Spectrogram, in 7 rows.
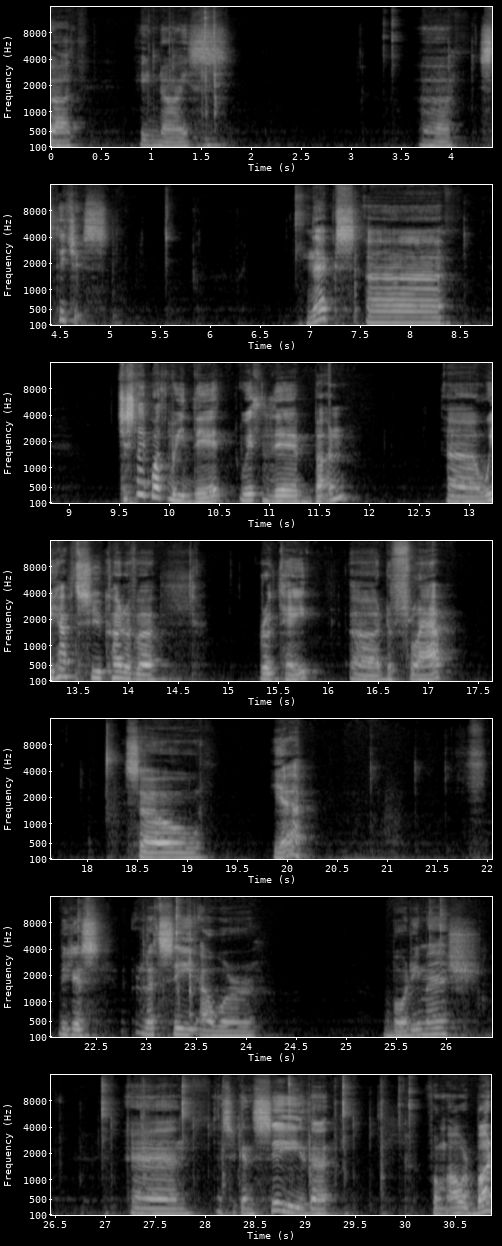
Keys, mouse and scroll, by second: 1.5 x, 3.9-6.9 middle drag, 7.0-10.6 shift+middle drag, 16.6-19.7 middle drag, 20.0-22.3 middle drag, 22.3-23.3 drag, 23.3 Tab, 24.3-25.8 scroll up 2, 25.8 click, 26.3-27.0 scroll down 7, 27.0-29.1 shift+middle drag, 29.1-29.4 scroll up 3, 29.4-29.9 shift+middle drag, 29.9 click, 30.5 scroll up 2.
